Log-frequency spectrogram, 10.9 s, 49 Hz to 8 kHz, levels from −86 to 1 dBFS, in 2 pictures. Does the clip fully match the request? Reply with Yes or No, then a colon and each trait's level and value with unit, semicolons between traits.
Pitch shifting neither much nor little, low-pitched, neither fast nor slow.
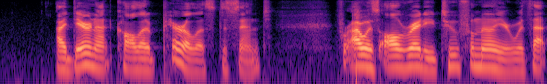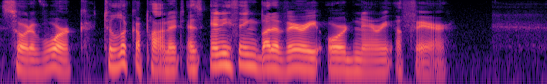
Yes: average, 3.8 semitones; low, 120 Hz; average, 165 wpm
